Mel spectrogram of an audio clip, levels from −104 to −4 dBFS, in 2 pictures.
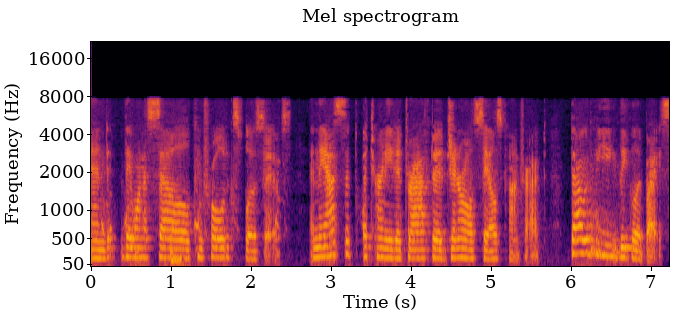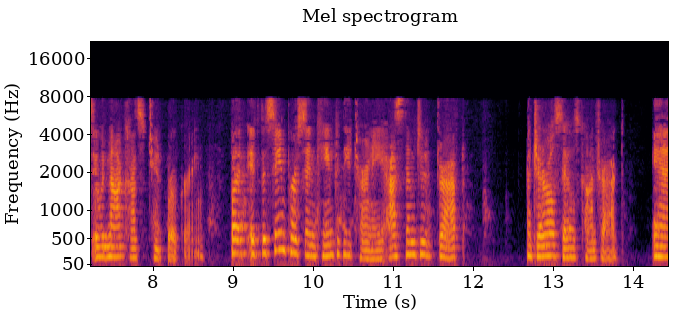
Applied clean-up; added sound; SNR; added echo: neural mask model RNNoise.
